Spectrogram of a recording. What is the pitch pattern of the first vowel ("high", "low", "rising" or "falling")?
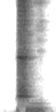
low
